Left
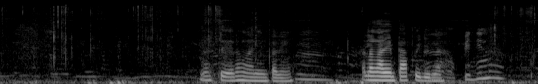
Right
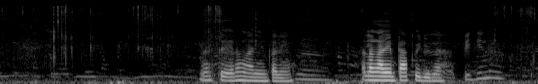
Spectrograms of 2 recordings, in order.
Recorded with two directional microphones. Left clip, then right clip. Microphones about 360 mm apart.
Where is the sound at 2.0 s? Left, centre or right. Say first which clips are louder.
Right 4 dB; centre.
